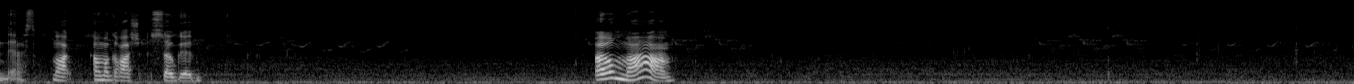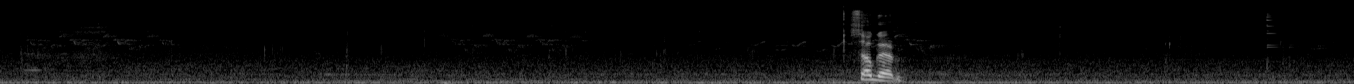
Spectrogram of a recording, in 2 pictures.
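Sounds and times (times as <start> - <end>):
songbird chirping: 0.0 - 27.0
steady low rumble: 0.0 - 27.0.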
